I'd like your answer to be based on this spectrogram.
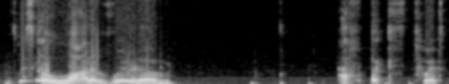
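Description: A man playing a video game alone in a room at his computer, wearing headphones, talking to himself with casual commentary, swearing and bursting into sudden excitement. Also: medium pitch, slow pace, a little hiss or hum, poor audio. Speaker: let's play gamer.

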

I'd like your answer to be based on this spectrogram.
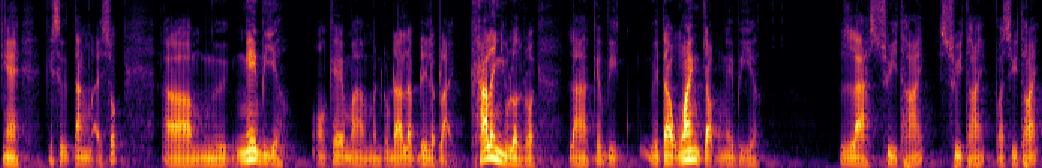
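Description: A middle-aged man with a fairly low voice talks his viewers through market charts in a relaxed, unscripted way. He keeps dropping in "ok" and small hesitation sounds and often circles back on himself. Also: fairly quick. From Vietnam. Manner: loose and repetitive, peppered with "ok" and "à" fillers. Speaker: crypto channel host. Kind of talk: casual screen-share market commentary.

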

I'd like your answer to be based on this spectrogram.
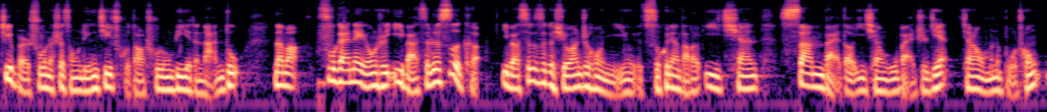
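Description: A man's voice: medium pitch, expressive, fast talker, hardly any pauses, darkish tone, slightly rough. A man teaching English vocabulary in a recorded video lesson, explaining patiently and checking in with his students through rhetorical questions.

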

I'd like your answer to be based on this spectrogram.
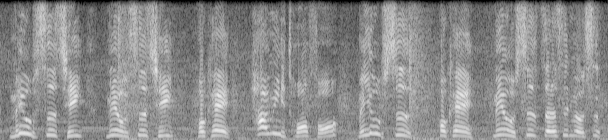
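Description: Jumpy high-voiced male game host. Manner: jumpy, panicky exclamations, sprinkling in English outbursts. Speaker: gameplay host. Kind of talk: excitable game commentary.

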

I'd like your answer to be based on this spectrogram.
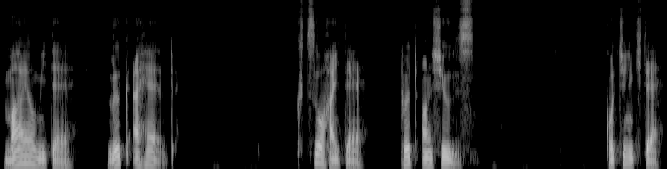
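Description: A male English teacher reads short phrase pairs aloud, each Japanese line followed by its English version, at a very slow, careful pace. His voice has a gravelly texture and sits in an ordinary middle pitch. The recording is close and dry. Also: dry recording.

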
